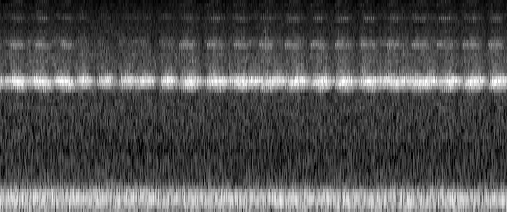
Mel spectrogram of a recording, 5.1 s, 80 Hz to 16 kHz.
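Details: Insect chorus at dawn, 05:00 on 25 August 2019, in unedited natural sound. A continuous high pulsed trill beats evenly, with a faint low droning hum in the background.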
